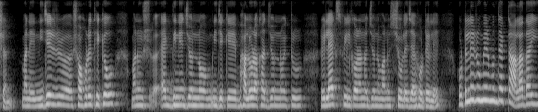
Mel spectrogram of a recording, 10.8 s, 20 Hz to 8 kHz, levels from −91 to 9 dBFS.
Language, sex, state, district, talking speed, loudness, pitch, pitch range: Bengali, female, West Bengal, Kolkata, 155 wpm, -20 LUFS, 205 Hz, 195-230 Hz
